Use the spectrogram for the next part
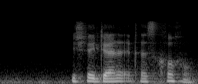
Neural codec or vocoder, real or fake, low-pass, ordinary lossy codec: codec, 16 kHz, 0.5 kbps, FunCodec, trained on Chinese and English, 25 frames a second; fake; none; none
